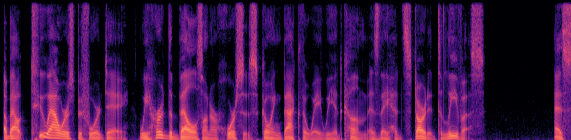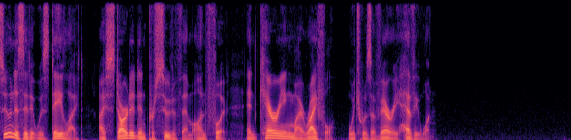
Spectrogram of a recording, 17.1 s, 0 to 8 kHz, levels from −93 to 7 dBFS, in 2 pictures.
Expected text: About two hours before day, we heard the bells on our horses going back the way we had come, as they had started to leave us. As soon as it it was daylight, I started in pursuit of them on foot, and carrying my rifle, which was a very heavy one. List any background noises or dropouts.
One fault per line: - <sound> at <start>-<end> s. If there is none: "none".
none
